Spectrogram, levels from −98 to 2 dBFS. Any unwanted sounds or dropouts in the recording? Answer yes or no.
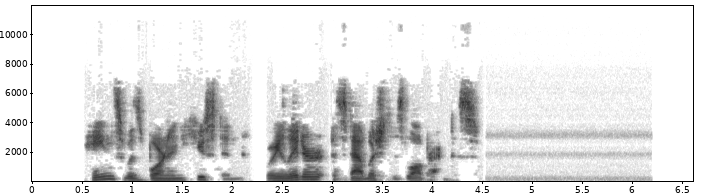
no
